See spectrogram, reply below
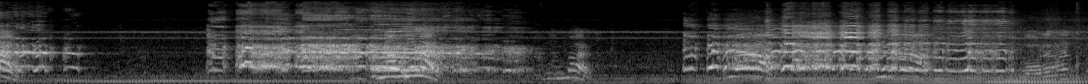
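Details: Kokok Balenggek roosters at joint training in Ampang Kualo, Solok city, West Sumatra, Indonesia; two long bouts of crowing, each a rush of arched stepped notes, are separated by a lull with fainter distant calls.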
